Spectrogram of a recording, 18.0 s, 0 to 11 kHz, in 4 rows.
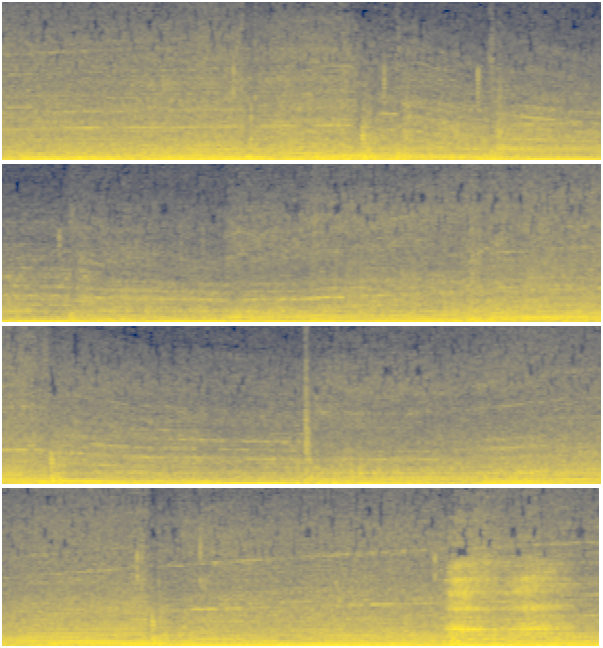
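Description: Mercedes AMG GT3 race car engine in iRacing, revving loud and close through repeated upshifts and downshifts, the pitch climbing and dropping steadily across the whole stretch with no talk.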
